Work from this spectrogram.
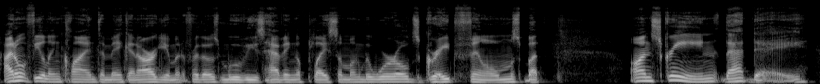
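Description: A middle-aged man narrates a personal story in an earnest, reflective manner, pausing deliberately for emphasis. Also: medium pitch, dry recording, studio quality. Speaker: radio storytelling show host.

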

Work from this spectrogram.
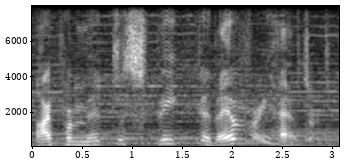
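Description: A woman reading poetry aloud for a documentary, slow and halting, with long pauses between phrases. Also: mid-range voice, animated, over music.

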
